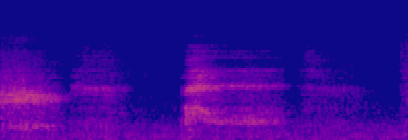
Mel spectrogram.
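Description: A man breathing hard from exertion during a resistance-band exercise, with long breaths about two seconds apart.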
